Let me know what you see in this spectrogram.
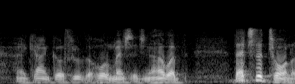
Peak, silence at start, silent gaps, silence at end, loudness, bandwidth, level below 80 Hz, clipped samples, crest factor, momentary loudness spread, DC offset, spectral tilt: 0 dBFS; 0.15 s; none; 0 s; -19 LUFS; 5.8 kHz; -40 dBFS; under 0.1%; 18 dB; 9 LU; under 0.1%; -6 dB/octave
